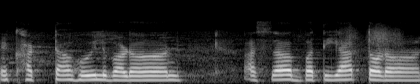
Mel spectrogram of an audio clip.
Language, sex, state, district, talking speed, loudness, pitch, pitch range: Bhojpuri, female, Uttar Pradesh, Ghazipur, 100 wpm, -15 LUFS, 210 Hz, 200-215 Hz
